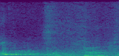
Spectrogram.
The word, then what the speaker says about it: avolition: Avolition.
